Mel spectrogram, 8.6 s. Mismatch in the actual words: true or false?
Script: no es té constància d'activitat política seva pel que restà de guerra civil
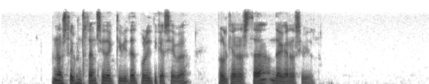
false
